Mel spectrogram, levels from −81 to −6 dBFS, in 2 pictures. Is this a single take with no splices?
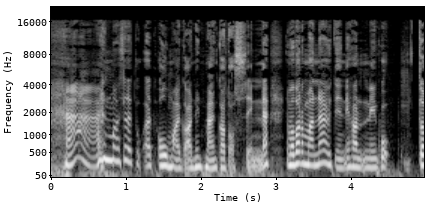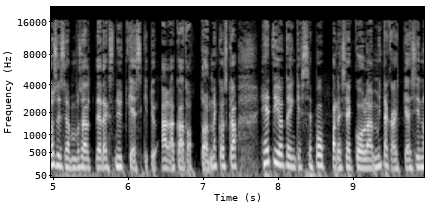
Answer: yes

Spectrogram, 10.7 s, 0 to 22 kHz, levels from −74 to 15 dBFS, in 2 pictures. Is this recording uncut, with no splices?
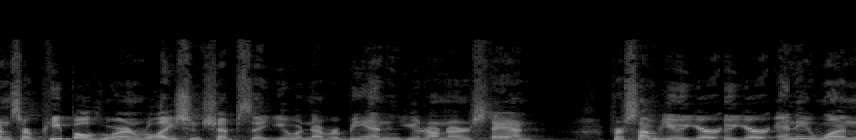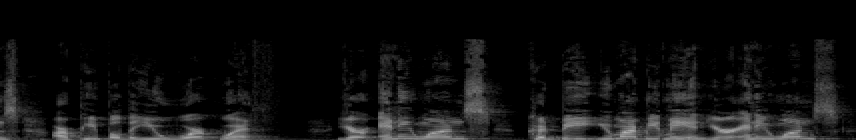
no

